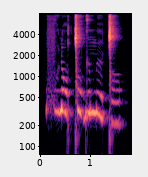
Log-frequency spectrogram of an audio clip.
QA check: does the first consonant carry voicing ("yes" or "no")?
no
